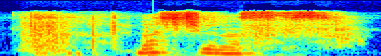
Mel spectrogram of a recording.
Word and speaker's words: machines: Machines. Machines with a Z Machines. sound. Yes, machines.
